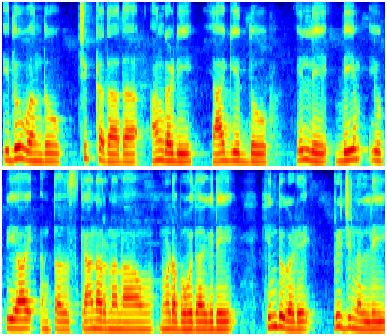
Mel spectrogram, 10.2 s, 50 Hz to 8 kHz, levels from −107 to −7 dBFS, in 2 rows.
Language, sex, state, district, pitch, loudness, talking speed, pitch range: Kannada, male, Karnataka, Raichur, 150 Hz, -22 LUFS, 75 wpm, 150-165 Hz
